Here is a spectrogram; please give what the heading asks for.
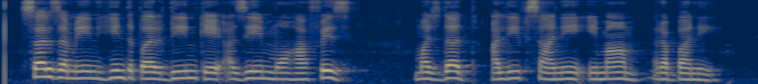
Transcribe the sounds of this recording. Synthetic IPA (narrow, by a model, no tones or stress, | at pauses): sɐɾzɐmiːnɦɪ̃nd̪pɐɾd̪iːnkeʔɐziːmːʊɦaːfɪz | mɐd͡ʒd̪əd̪ɐliːfsaːniʔɪmaːmɾɐbːaːniː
